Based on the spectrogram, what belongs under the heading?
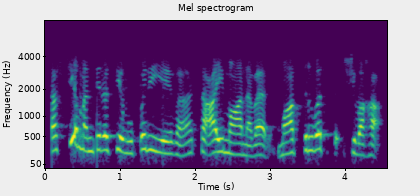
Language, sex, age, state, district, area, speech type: Sanskrit, female, 45-60, Andhra Pradesh, Chittoor, urban, conversation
